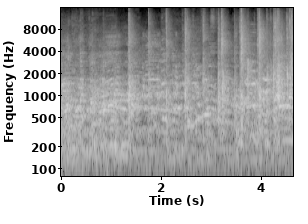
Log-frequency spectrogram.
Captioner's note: audience laughing; audience applauding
